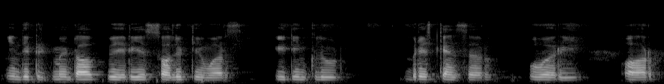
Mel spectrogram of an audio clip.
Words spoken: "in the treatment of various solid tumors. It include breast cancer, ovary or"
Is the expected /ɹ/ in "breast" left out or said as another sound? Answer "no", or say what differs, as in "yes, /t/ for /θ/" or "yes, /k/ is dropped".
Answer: no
